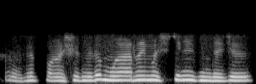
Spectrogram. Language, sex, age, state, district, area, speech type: Kashmiri, male, 30-45, Jammu and Kashmir, Anantnag, rural, conversation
